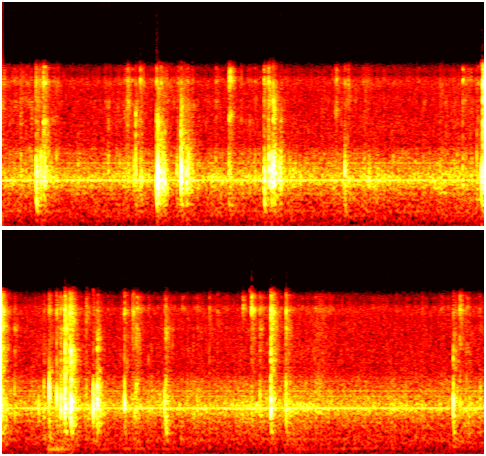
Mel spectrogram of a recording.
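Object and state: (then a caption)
Bar soap being carved. A metal utility knife blade shaves the red outer coating off a solid peach bar soap held in the hand, carving it into a block. Quiet, crisp scrapes and crackling cuts come at irregular intervals, some in quick clusters, over a steady faint mid-pitched hum.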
